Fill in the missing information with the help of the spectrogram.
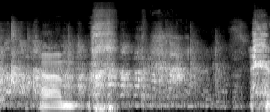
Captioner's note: laughter; chuckles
